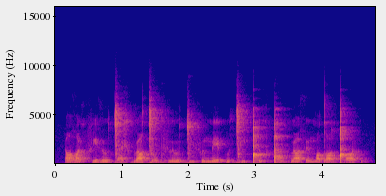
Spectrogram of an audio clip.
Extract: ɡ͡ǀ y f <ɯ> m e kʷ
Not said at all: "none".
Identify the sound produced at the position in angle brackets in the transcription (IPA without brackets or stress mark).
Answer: ɯ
